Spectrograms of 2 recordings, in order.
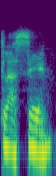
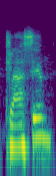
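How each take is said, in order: First: "clase" stressed on the last syllable, cla-SE; "clase" mis-stressed as clasé; wrong final stress. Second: "clase" stressed on the first syllable, CLA-se; "clase" with strong cla, light se; correct penultimate stress. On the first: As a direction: push the stress onto se in "clase". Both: Shown as a demonstration. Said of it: "difference in where we put our emphasis".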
